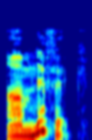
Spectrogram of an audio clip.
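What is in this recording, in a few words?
"omnific", English, British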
